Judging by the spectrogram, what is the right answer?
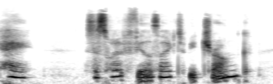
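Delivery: hushed, very quiet whisper, barely audible. Retelling asking a mat mate something when talking is not allowed: whispering really quietly. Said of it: "I whisper really quietly".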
